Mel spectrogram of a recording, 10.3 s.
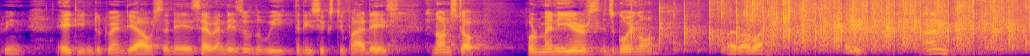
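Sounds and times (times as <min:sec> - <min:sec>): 
speech: 0:00.0 - 0:09.6
audience applause: 0:06.6 - 0:10.2.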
